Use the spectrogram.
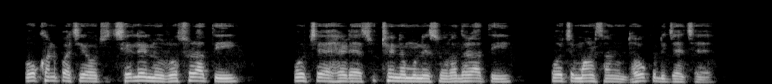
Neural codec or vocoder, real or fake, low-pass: none; real; 7.2 kHz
